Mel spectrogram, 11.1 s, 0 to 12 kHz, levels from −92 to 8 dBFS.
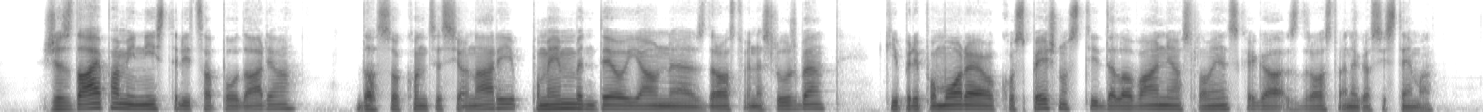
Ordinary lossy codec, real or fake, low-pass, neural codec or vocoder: none; fake; none; codec, 24 kHz, 0.9 kbps, DualCodec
